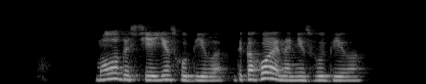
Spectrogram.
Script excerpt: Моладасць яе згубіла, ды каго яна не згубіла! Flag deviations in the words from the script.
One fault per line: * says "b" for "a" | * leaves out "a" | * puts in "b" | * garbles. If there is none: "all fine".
all fine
